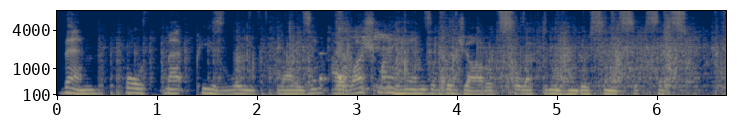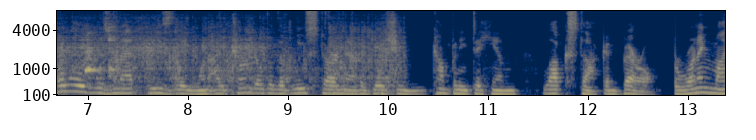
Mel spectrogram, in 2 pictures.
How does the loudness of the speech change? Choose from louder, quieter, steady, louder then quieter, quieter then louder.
steady.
